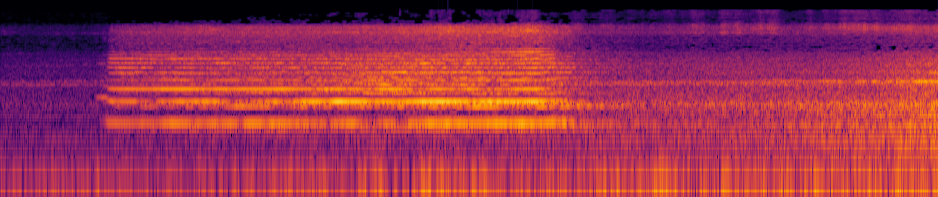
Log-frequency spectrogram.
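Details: At a village railway station, a train horn sounds a long, loud, steady blast for about three seconds, followed by rumbling rail noise, with no animal calls.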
